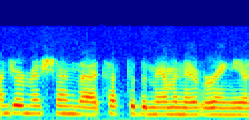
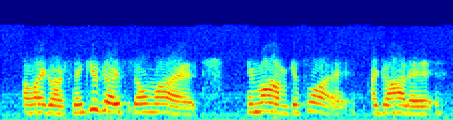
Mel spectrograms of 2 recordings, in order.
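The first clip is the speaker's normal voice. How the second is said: overwhelmed, grateful voice close to crying; 4 semitones higher than usual. Just told they get to go to space camp, thanking them: overwhelmed, near tears. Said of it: "I think I want to cry".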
